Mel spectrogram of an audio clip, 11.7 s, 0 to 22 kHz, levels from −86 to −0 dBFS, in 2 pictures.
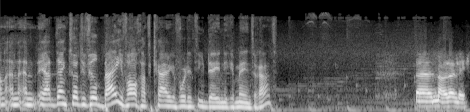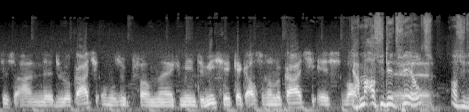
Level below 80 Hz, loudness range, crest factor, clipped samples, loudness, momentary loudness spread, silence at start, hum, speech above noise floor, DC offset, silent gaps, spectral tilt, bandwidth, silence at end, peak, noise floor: -36 dBFS; 3 LU; 12 dB; under 0.1%; -14 LUFS; 7 LU; 0 s; none; 24 dB; under 0.1%; none; -6 dB/octave; 14.5 kHz; 0 s; -2 dBFS; -38 dBFS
